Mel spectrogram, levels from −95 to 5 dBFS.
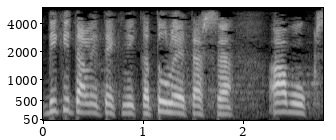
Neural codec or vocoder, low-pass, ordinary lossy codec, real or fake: none; 5.4 kHz; none; real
